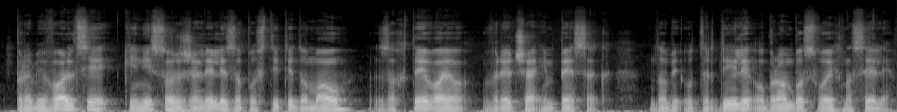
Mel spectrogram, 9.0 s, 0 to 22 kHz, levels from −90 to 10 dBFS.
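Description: Nothing technical to flag in this bit of speech; there's no fault here to point at.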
